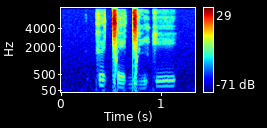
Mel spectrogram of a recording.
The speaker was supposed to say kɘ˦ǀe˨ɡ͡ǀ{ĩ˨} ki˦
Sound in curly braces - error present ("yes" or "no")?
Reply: no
